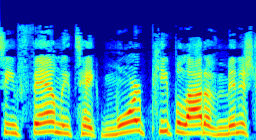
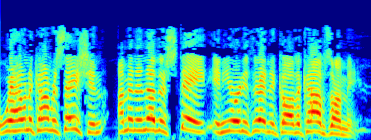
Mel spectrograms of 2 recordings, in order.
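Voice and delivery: normal talking voice

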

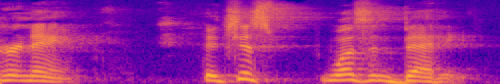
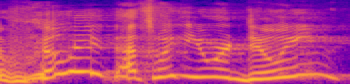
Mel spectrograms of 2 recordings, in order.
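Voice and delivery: high, loud disbelief; can't believe it, loud and high; incredulous; 10 semitones higher, 6 dB louder than usual. Retold or imitated. Incredulous reply in the retold scene.

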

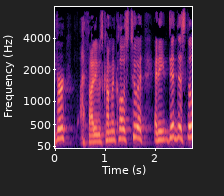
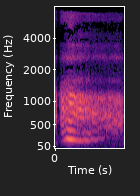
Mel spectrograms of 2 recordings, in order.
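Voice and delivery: stunned quiet oh; 12 dB quieter than usual. Retold or imitated. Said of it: "they're just like".

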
